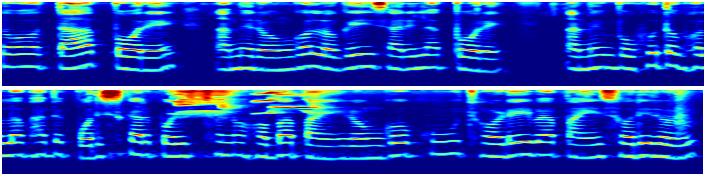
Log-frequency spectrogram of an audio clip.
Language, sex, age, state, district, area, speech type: Odia, female, 30-45, Odisha, Balasore, rural, spontaneous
